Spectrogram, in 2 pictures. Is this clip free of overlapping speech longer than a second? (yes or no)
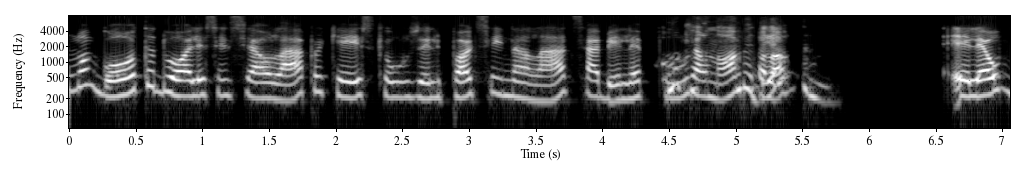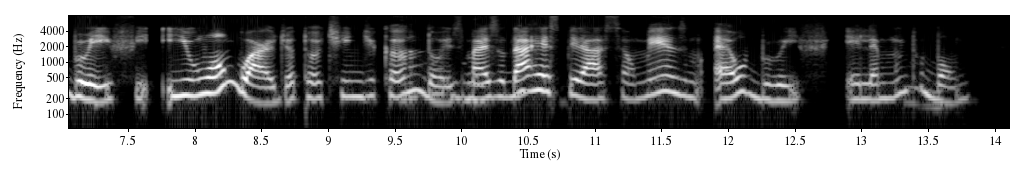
no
